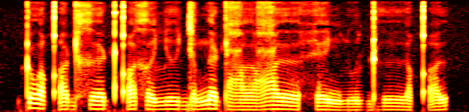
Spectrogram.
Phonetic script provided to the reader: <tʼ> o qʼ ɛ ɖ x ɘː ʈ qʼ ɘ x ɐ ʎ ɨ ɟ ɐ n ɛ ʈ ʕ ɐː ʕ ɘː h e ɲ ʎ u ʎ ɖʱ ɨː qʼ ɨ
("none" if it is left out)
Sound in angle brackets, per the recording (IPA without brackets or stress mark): ʈ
